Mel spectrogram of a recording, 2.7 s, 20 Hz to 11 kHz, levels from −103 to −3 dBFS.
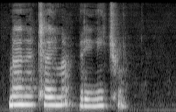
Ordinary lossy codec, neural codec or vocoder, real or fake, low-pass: MP3, 64 kbps; codec, 44.1 kHz, 3.4 kbps, Pupu-Codec; fake; 9.9 kHz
